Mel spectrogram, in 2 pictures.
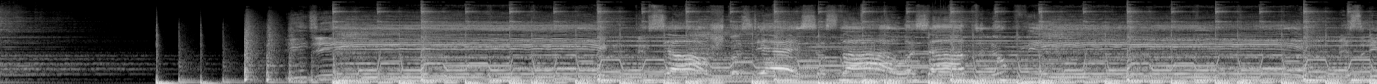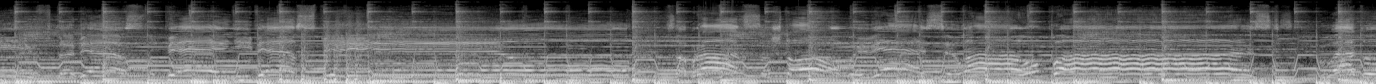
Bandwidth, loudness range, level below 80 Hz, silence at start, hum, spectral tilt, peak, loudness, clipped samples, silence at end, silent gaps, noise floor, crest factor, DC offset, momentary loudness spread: over 20 kHz; 3 LU; -18 dBFS; 0 s; none; -5 dB/octave; 0 dBFS; -12 LUFS; 0.3%; 0 s; none; -48 dBFS; 10 dB; 0.7%; 5 LU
